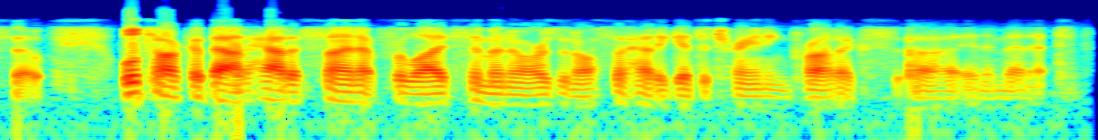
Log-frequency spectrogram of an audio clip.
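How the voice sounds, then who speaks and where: Noticeable background noise behind a man's voice, with an American accent. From US South, Atlanta, Georgia. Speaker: accountant and software trainer. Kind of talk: webinar tutorial. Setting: online webinar. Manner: casual, many fillers.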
